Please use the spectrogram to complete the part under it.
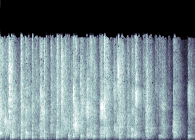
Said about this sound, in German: Applaus für uns alle.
